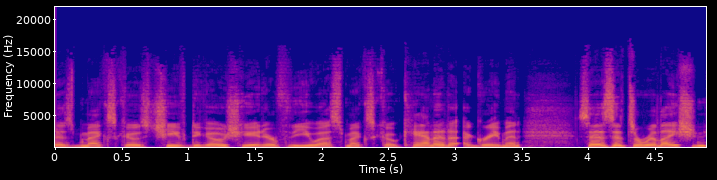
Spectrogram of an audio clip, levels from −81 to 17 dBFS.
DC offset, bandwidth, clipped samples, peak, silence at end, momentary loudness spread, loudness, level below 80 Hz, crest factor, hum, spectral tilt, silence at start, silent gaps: under 0.1%; 15.5 kHz; under 0.1%; -4 dBFS; 0 s; 7 LU; -18 LUFS; -52 dBFS; 16 dB; none; -4 dB/octave; 0 s; none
